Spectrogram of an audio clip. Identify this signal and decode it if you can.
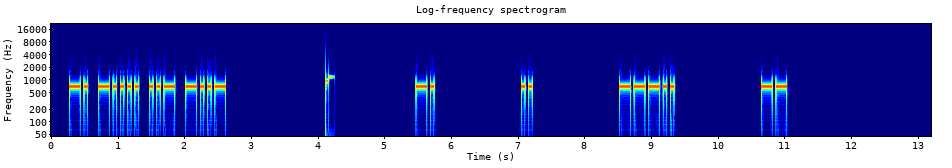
Morse code, heard as a keyed tone, about 22 wpm, spaced as for 9 wpm, 700 Hz. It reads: N6UX NI8M
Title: USA Call Signs - 4 Characters - 8x Character Spacing - 22wpm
